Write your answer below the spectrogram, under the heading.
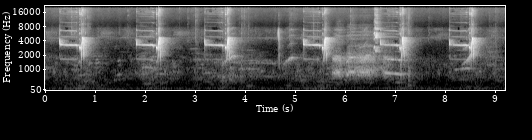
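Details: Male bar-winged prinia singing steadily, a song meant for training other birds: six high whistled phrases, each ending in a rasping buzz, repeated about every one and a half seconds in near silence.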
